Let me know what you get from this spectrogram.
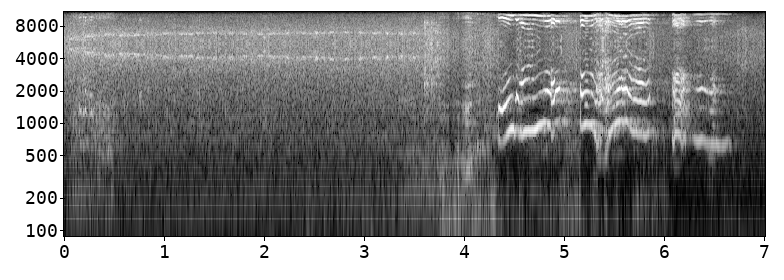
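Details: Dobermans playing in a backyard full of puddles just after a typhoon passed. Whining yelps with wavering, bending pitch come in the last three seconds, repeated rapidly, over a steady background hiss.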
